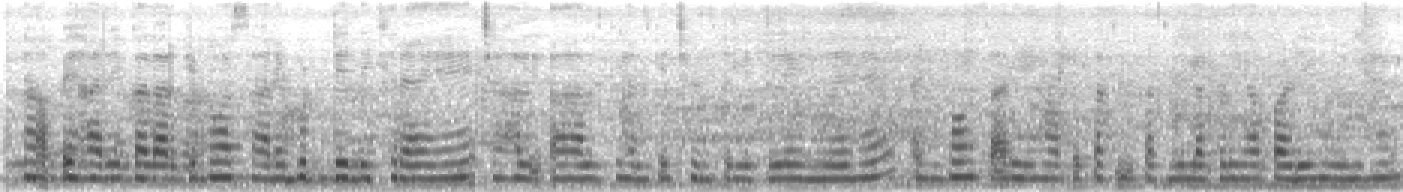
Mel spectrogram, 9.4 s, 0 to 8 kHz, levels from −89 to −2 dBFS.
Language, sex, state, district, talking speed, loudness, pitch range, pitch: Hindi, female, Uttar Pradesh, Jalaun, 190 wpm, -35 LUFS, 215-225 Hz, 220 Hz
